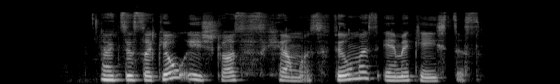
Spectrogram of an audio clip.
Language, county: Lithuanian, Klaipėda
